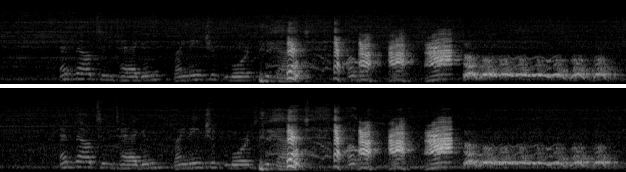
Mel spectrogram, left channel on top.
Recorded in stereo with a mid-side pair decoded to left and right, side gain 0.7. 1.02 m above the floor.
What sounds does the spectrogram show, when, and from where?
0.6 s a man speaking: 20° right, 2.5 m
2.6 s laughter: 25° right, 0.9 m
4.6 s a dog barking: 5° left, 2.5 m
